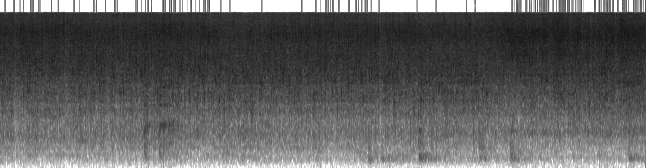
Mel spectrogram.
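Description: Tomato wedges sizzling steadily in hot oil in a nonstick frying pan. In the second half they are stirred with a wooden spatula, adding small scattered knocks under the hiss.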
